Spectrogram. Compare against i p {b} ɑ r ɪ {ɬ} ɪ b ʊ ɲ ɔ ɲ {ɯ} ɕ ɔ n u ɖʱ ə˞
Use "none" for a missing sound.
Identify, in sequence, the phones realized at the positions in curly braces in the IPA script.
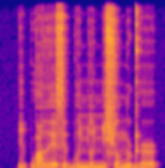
w, z, ə

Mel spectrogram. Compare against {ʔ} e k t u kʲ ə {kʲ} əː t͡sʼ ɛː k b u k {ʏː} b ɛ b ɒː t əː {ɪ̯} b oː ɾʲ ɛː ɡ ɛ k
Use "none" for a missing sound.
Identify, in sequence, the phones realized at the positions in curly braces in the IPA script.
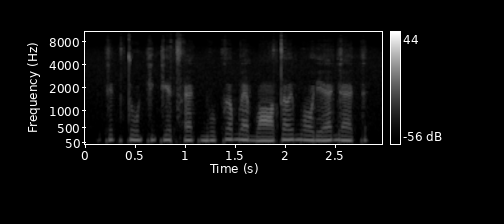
k, kʲ, əː, ɪ̯

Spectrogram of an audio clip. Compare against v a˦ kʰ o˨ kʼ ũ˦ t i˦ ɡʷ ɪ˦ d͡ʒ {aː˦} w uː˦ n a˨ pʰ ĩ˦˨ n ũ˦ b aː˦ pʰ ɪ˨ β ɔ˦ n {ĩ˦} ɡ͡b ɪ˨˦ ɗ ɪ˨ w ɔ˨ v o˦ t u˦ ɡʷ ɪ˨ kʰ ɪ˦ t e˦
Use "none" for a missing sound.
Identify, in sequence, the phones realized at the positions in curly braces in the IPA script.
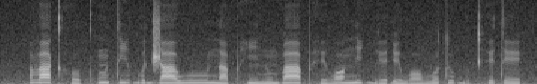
aː˦, i˦

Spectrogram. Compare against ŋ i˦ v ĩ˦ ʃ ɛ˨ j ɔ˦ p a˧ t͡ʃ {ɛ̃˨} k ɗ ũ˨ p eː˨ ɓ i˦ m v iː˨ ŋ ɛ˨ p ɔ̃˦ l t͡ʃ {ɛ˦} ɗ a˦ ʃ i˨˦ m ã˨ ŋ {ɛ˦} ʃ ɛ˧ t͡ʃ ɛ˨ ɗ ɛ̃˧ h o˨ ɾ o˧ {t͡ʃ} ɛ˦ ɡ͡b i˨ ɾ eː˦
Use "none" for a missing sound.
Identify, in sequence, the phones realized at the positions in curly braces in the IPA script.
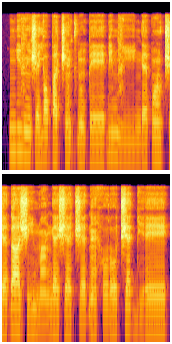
ɛ̃˨˦, ɛ˧, ɛ˧, t͡ʃ

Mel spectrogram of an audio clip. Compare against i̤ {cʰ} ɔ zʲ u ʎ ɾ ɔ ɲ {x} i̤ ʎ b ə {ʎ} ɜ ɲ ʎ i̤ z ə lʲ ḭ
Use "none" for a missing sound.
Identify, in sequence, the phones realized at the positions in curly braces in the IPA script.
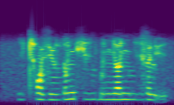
cʰ, ç, ɲ

